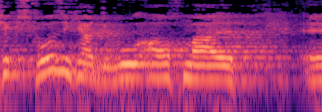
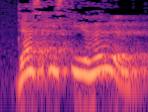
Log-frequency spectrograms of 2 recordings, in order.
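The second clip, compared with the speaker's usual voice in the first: usual speaking voice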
